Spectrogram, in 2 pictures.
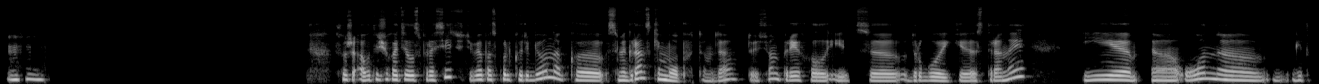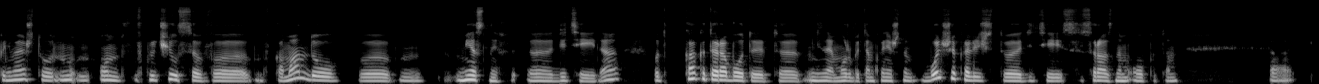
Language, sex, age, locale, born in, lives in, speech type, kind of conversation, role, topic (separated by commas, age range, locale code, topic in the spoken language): Russian, female, 45-49, ru-RU, Russia, Germany, conversation, podcast, host, Как школа может поддерживать эмоциональное здоровье учеников?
